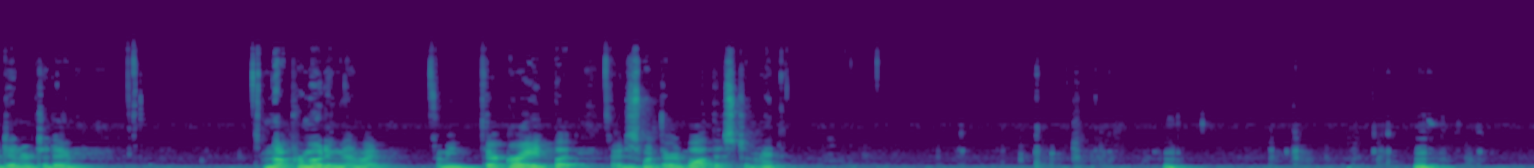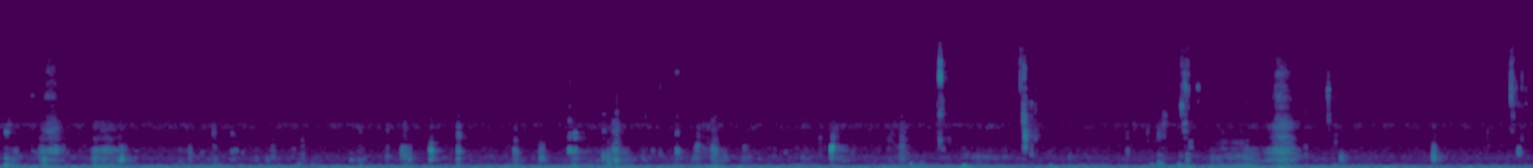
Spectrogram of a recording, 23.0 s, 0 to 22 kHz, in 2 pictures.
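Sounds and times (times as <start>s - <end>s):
chewing food: 6.1s - 23.0s
throat sound: 8.7s - 9.0s.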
